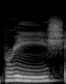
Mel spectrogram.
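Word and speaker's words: Brigid: Bridget, pronounced Brige in Irish, that's the other way I heard it, is the Irish goddess of fire, water, healing, and medicine, poetry, and smithcraft.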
